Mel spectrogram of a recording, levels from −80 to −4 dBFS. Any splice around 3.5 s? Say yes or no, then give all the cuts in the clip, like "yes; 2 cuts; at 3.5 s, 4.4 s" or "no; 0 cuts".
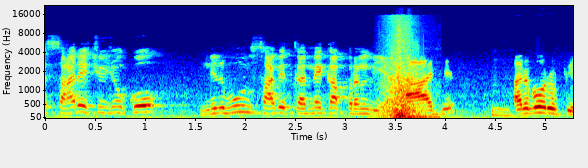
yes; 1 cut; at 3.5 s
